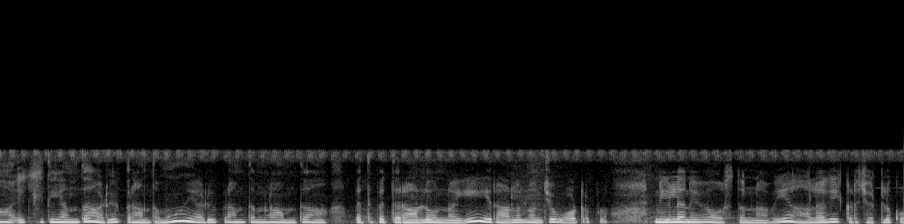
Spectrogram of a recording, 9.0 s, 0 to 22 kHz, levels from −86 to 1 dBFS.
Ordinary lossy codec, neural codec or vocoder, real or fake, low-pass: none; none; real; 7.2 kHz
